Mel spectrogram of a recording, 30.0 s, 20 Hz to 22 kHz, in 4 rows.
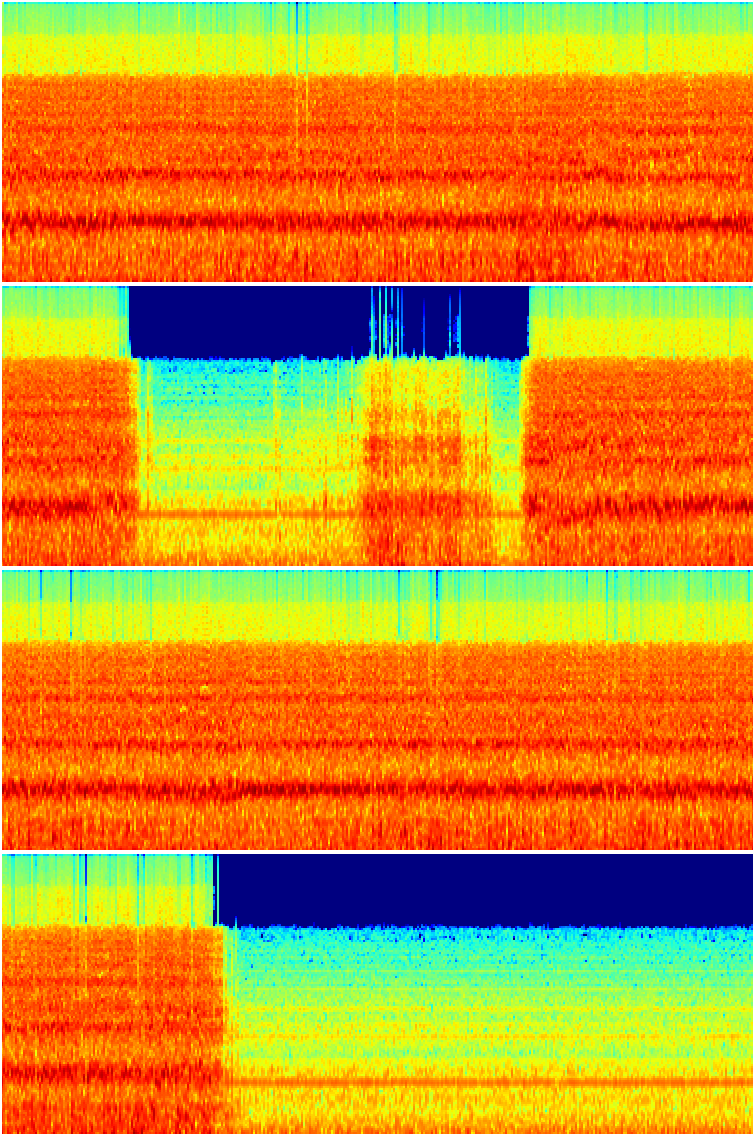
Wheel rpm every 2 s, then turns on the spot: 220, 230, 230, 210, 70, 10, 80, 220, 220, 230, 230, 240, 70, 0, 0.
10-12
